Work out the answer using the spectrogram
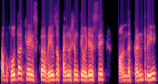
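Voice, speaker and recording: Indian male history lecturer, quick code-switching delivery, dry close recording with a dull top end. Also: high-pitched, steady tone, no echo. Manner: code-switches mid-sentence, quick asides, slow stressed points. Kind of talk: classroom lecture.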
